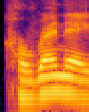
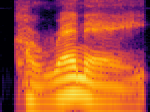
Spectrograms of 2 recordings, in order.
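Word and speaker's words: Karene: Corne, by the way, that is the pronunciation according to the pronunciation guide on the rosters we have been provided.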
